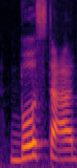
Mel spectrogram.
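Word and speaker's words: Båstad: Palermo some of the men are up in bostad which is how you say that word up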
